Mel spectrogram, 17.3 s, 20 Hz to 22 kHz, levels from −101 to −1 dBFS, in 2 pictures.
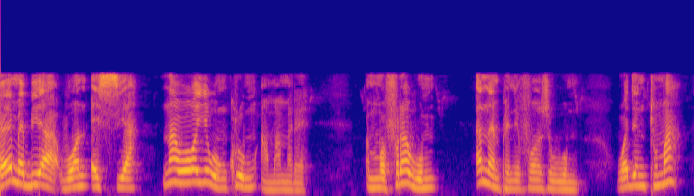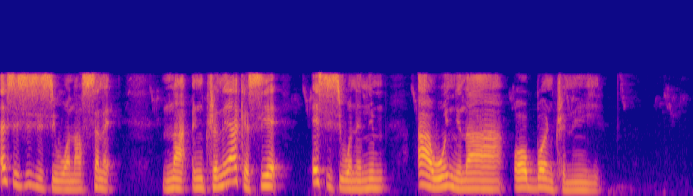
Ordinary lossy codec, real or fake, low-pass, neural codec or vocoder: MP3, 48 kbps; real; 5.4 kHz; none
